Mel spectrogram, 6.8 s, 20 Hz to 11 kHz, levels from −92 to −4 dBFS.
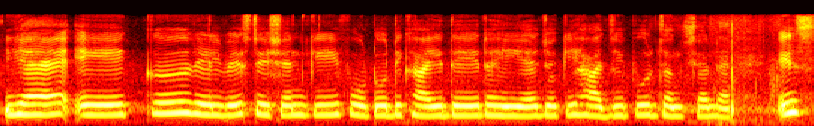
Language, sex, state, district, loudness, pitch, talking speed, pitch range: Hindi, female, Chandigarh, Chandigarh, -16 LUFS, 225 Hz, 140 wpm, 210-235 Hz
